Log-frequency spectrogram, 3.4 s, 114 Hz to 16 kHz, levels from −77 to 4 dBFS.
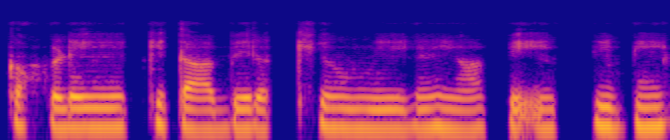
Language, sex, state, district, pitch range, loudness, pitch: Hindi, female, Haryana, Charkhi Dadri, 170-185 Hz, -18 LUFS, 175 Hz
